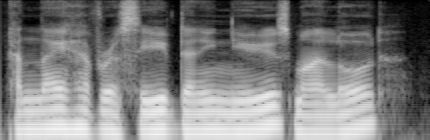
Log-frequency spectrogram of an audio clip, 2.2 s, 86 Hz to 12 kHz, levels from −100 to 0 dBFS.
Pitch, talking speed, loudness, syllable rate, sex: 120 Hz, 225 wpm, -14 LUFS, 5.7 syllables/s, male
